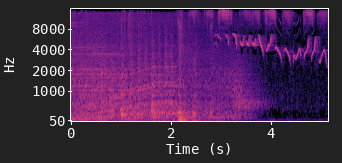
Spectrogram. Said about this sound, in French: Les petits oiseaux pour votre réveil sur France Musique.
